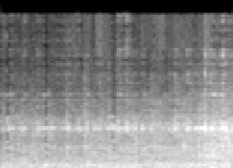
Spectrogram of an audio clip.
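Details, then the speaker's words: Home-built CVT (Reeves drive) with spring-loaded motor-shaft pulley on a restored lathe, run unloaded: busy hissy clatter with a fast loose rattle over the spinning drive; builder says it sounds worse than it is, source not pinned down; rattling noise. "now that might sound a lot worse than what it is"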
